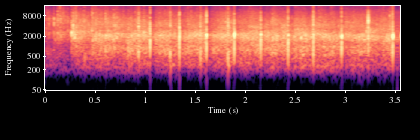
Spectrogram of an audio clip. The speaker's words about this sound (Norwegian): Hjertelig velkommen til Støren Kulturhus og Jegerpodden Live. Og en enda en applaus for kveldens kulturelle innslag.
